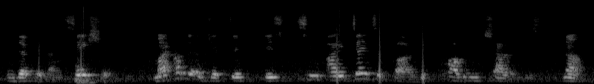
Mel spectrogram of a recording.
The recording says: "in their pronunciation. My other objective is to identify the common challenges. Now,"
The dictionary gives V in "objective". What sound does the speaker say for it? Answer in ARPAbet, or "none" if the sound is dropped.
V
